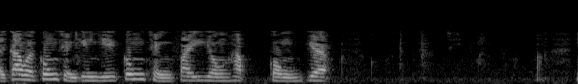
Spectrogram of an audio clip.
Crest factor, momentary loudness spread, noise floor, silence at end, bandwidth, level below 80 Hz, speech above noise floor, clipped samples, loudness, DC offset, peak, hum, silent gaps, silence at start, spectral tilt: 18 dB; 7 LU; -60 dBFS; 0.15 s; 5 kHz; -68 dBFS; 31 dB; under 0.1%; -29 LUFS; under 0.1%; -14 dBFS; none; none; 0 s; -9 dB/octave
